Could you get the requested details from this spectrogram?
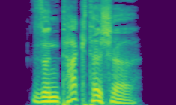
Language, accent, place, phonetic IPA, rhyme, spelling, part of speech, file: German, Germany, Berlin, [zʏnˈtaktɪʃə], -aktɪʃə, syntaktische, adjective, De-syntaktische.ogg
- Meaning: inflection of syntaktisch: 1. strong/mixed nominative/accusative feminine singular 2. strong nominative/accusative plural 3. weak nominative all-gender singular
